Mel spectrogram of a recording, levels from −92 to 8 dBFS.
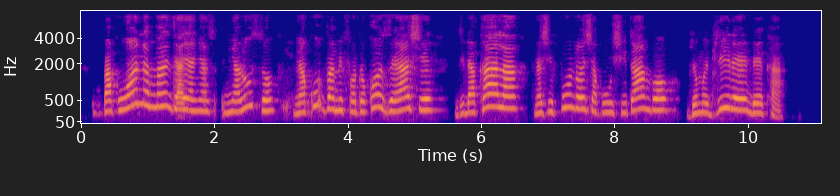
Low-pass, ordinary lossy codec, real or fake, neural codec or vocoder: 7.2 kHz; AAC, 32 kbps; fake; codec, 16 kHz, 16 kbps, FunCodec, trained on LibriTTS, 50 frames a second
